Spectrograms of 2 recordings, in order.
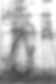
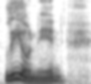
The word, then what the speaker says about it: Leonid: That's how you'd pronounce it in Russian. Leonid. We'd say Leonid. Leonid here in the United States, but they pronounce it there.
